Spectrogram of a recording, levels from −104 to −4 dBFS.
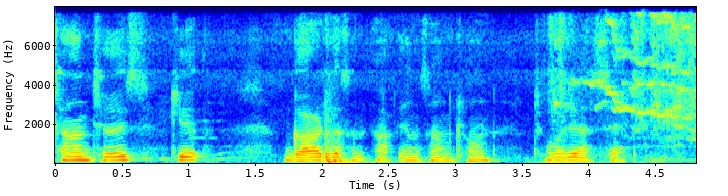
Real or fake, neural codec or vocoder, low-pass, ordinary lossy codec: real; none; none; none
